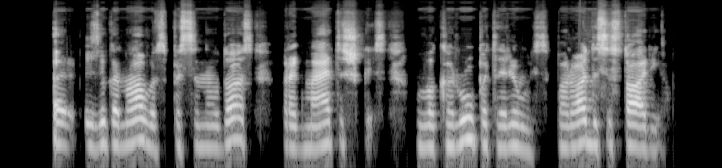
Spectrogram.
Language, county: Lithuanian, Vilnius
